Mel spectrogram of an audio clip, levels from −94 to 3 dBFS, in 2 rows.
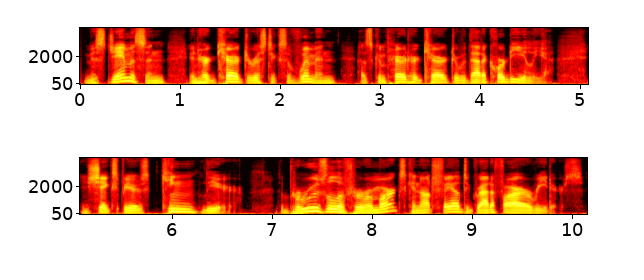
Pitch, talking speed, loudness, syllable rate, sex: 135 Hz, 175 wpm, -20 LUFS, 6.0 syllables/s, male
